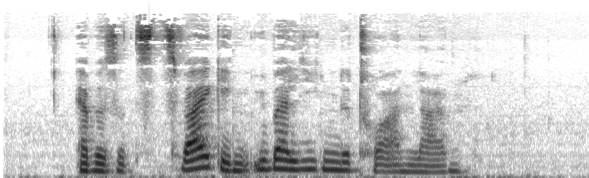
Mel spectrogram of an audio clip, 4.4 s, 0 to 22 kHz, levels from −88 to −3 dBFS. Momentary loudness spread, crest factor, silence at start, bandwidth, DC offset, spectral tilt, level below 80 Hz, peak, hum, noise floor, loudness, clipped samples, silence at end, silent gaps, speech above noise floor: 18 LU; 20 dB; 0.55 s; 16.5 kHz; under 0.1%; -4 dB/octave; -50 dBFS; 0 dBFS; none; -51 dBFS; -18 LUFS; under 0.1%; 0.9 s; none; 33 dB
